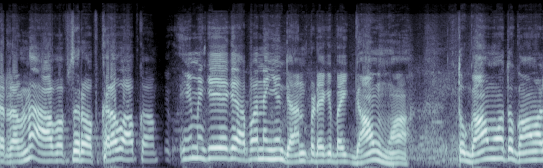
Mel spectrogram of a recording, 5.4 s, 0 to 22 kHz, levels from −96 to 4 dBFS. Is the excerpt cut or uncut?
cut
